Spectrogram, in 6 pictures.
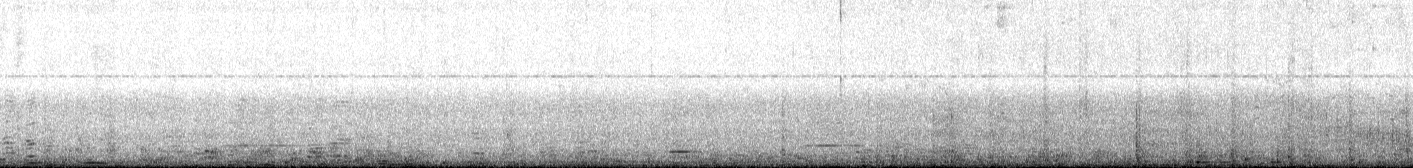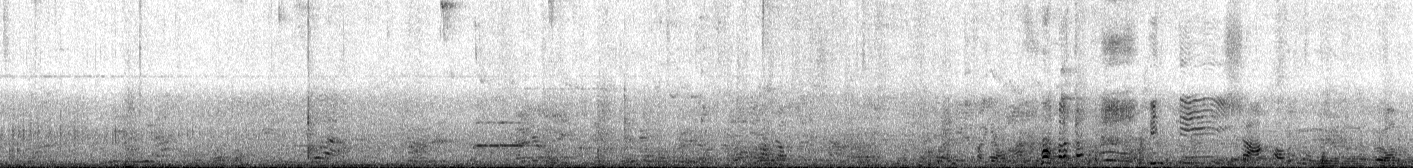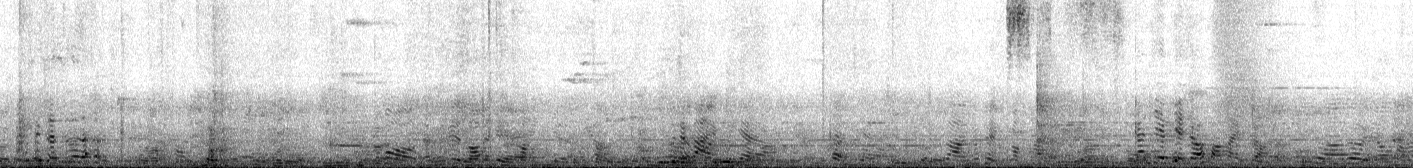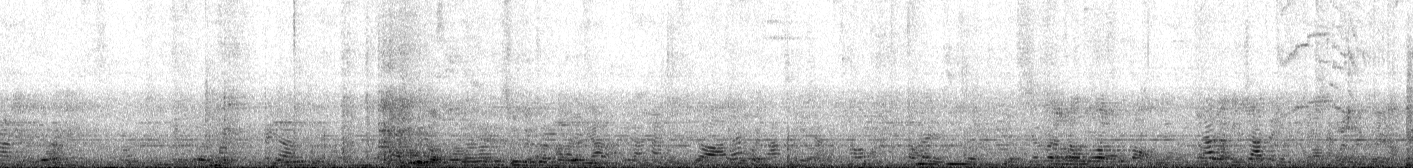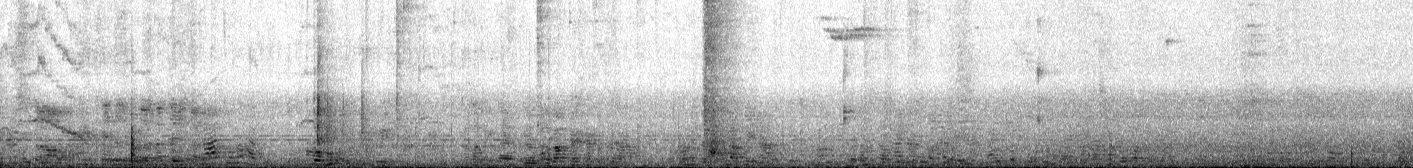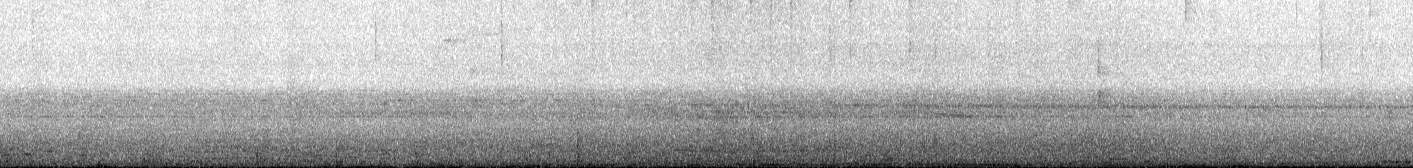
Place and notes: Rui’an St., Da’an Dist., Taipei City - walking in the Street
Walking through the small alley, Then went into the MRT station, Traffic Sound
